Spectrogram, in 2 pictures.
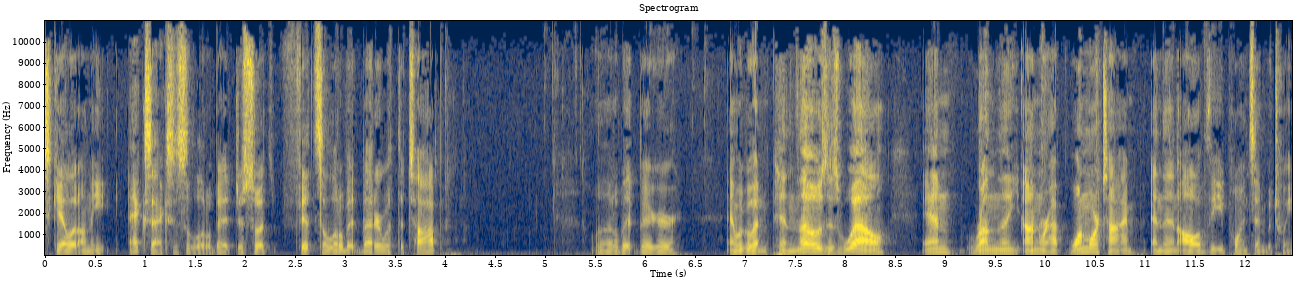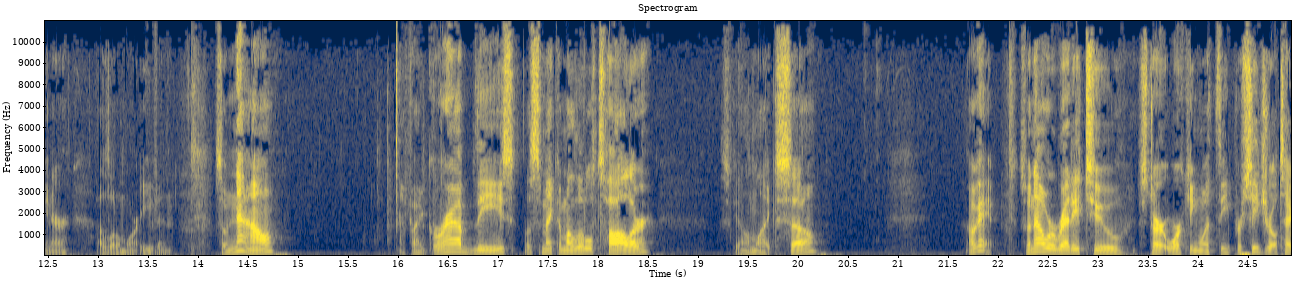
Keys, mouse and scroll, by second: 3.0 click, 3.8 g, 5.0 click, 5.2 s, 6.6 click, 7.4 p, 9.3 u, 11.2 a, 13.2 scroll down 2, 13.6 shift+middle click, 14.0-14.4 scroll down 2, 15.1 scroll up 1, 15.8 a, 16.2 a, 16.4 b, 17.4 s, 19.4 click, 19.6 g, 20.7 click.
